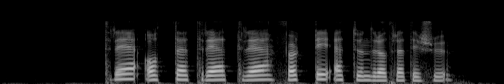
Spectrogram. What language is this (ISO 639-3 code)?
nor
